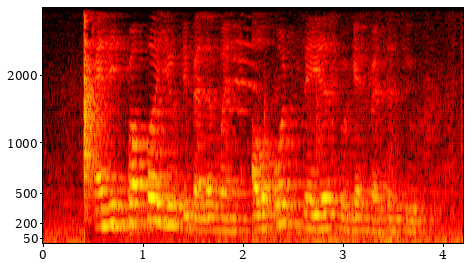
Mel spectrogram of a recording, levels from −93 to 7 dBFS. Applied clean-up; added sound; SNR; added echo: none; Meow / Clapping; 10 dB; reverberation time 0.8 s.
